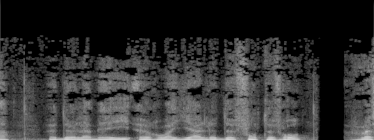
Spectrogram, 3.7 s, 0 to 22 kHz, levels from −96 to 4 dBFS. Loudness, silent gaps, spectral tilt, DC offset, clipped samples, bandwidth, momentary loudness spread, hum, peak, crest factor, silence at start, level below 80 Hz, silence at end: -22 LUFS; 3.20-3.44 s; -7 dB/octave; under 0.1%; under 0.1%; 15.5 kHz; 7 LU; none; -8 dBFS; 14 dB; 0 s; -50 dBFS; 0 s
